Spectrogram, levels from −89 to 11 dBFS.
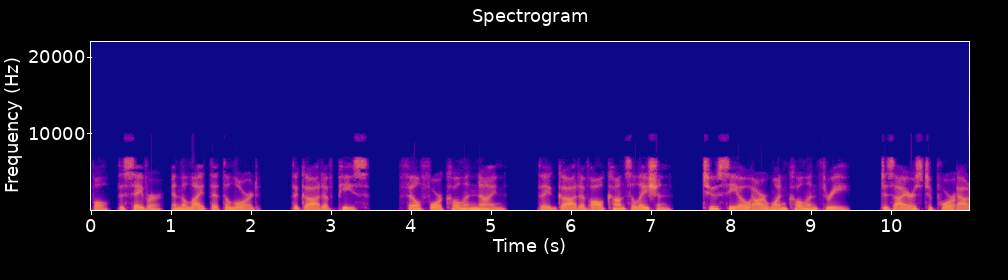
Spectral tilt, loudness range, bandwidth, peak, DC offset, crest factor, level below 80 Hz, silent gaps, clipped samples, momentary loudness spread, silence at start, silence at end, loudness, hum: -5.5 dB/octave; 2 LU; 7.2 kHz; -4 dBFS; 2%; 16 dB; -48 dBFS; 0.26-0.30 s, 0.93-0.97 s, 2.15-2.48 s, 3.50-3.82 s, 5.23-5.55 s, 7.29-7.62 s, 9.51-9.83 s; under 0.1%; 10 LU; 0 s; 0 s; -21 LUFS; none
